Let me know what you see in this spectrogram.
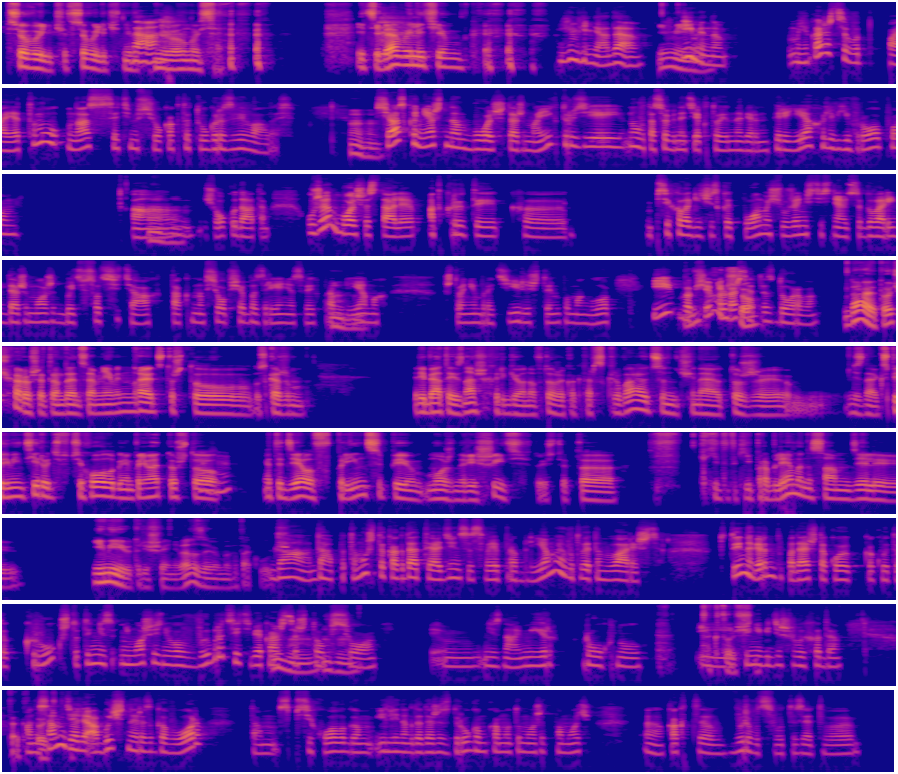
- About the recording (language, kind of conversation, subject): Russian, unstructured, Почему многие люди боятся обращаться к психологам?
- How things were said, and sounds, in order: tapping; laughing while speaking: "Да"; chuckle; chuckle; laughing while speaking: "И у меня"; other background noise; sniff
